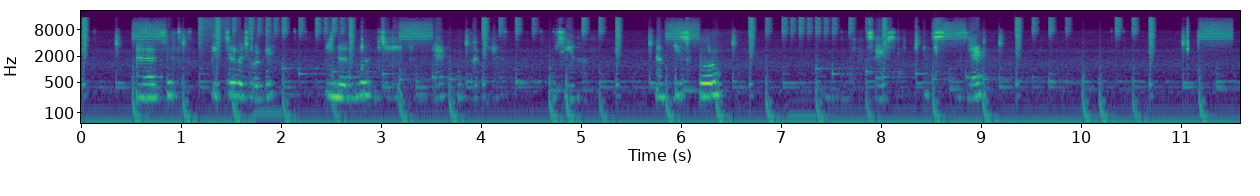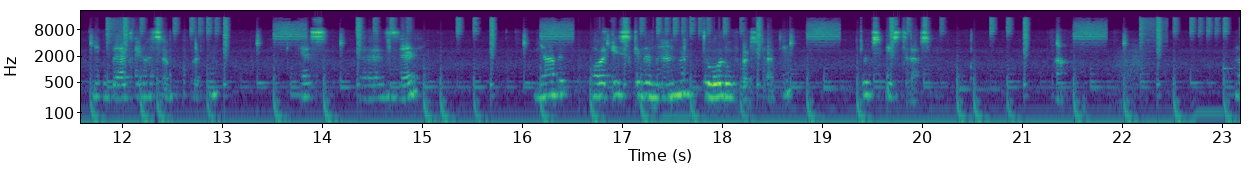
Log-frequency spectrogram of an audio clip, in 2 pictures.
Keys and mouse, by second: 1.0 click, 2.8 g, 4.6 click, 6.1 Tab, 7.1 click, 8.1 s, 11.1 alt+z, 12.7 alt+z, 13.5 s, 17.4 ctrl+r, 22.3 KP_7.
